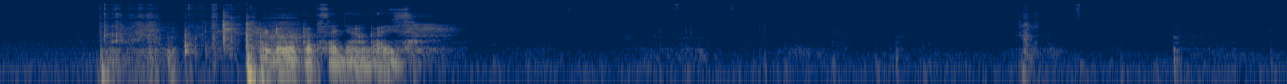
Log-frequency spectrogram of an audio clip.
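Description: A small wooden frame knocks and scrapes on a table top.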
